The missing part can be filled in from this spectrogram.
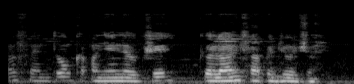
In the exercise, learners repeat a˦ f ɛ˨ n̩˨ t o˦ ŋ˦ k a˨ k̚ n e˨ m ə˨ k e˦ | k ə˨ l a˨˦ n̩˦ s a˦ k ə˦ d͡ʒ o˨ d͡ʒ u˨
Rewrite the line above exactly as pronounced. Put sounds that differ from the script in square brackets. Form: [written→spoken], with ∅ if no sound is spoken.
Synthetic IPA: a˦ f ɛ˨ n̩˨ t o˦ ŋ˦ k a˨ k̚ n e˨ [m→n] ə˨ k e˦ | k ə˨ l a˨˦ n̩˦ [s→f] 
